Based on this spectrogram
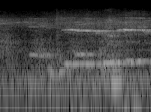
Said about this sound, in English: He's just really the weirdest dog I've ever seen.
